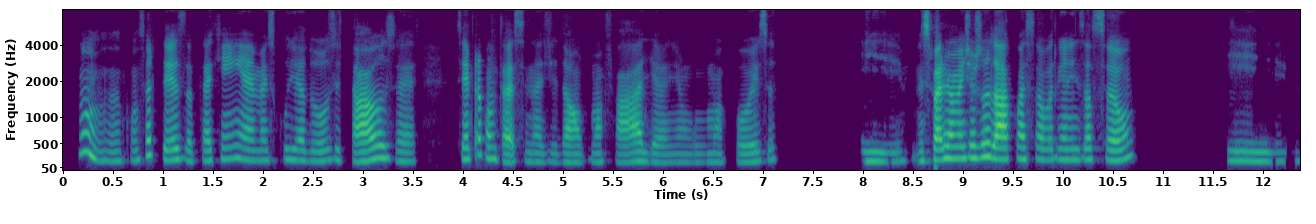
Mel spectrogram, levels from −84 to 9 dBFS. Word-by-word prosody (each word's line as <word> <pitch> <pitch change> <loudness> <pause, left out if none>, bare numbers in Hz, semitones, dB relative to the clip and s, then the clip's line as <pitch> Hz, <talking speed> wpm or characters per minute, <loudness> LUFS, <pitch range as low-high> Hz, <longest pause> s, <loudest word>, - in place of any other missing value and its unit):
Não, 190 - -2
com 185 +1 -12
certeza, 205 -7 -1
até 180 +1 -4
quem 215 +3 -4
é 195 - +1
mais 190 0 -8
cuidadoso 190 -1 -6
e 195 - -8
tals, 200 +5 +4
eh, 170 -2 -7 0.4
sempre 215 +6 -1
acontece, 205 - 0
né, 165 -1 -8
de 160 0 -16
dar 160 0 -2
alguma 155 +1 -4
falha 160 0 -2
em 155 +1 -16
alguma 155 +1 -13
coisa 165 +5 -7 0.8
e 175 0 -6
espero 180 +3 +6
realmente 225 +1 +4
ajudar 230 -3 +8
com 210 - -6
essa 215 0 0
organização. 200 +2 -1 0.9
E 175 -1 -6
185 Hz, 140 wpm, -24 LUFS, 170-210 Hz, 0.9 s, ajudar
